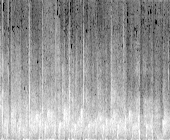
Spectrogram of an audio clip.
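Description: A crowd applauds steadily, many hands clapping in a dense, crackling patter that holds a fairly even loudness throughout, with a few sharper individual claps standing out and a faint voice underneath.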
